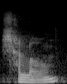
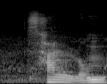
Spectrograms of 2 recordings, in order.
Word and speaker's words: 샬롬: 한번 이렇게 인사해 볼까요 샬롬 발음 잘 하셔야 됩니다 살 놈 하면 안 됩니다 우리가 하나님의 평강 하나님의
